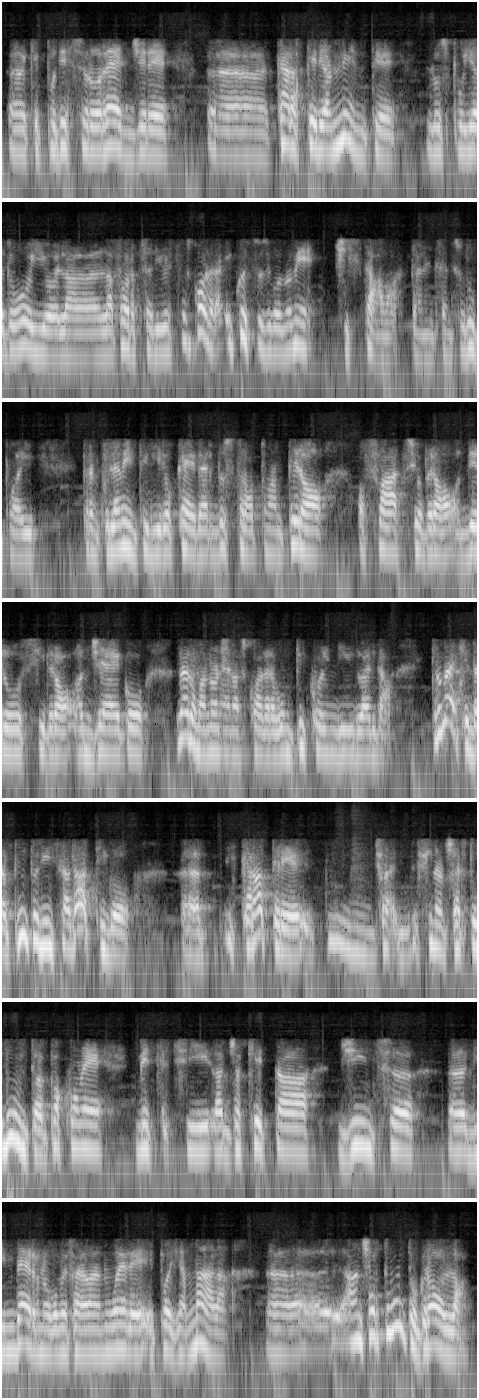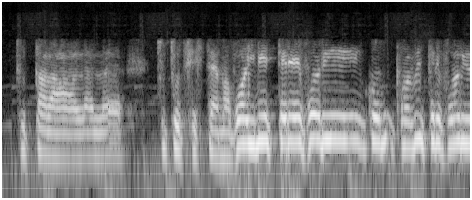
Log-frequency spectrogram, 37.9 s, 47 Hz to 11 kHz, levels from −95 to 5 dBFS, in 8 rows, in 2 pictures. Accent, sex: native, male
